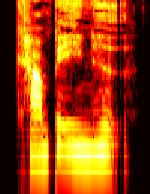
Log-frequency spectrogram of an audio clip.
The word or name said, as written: kampenhed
